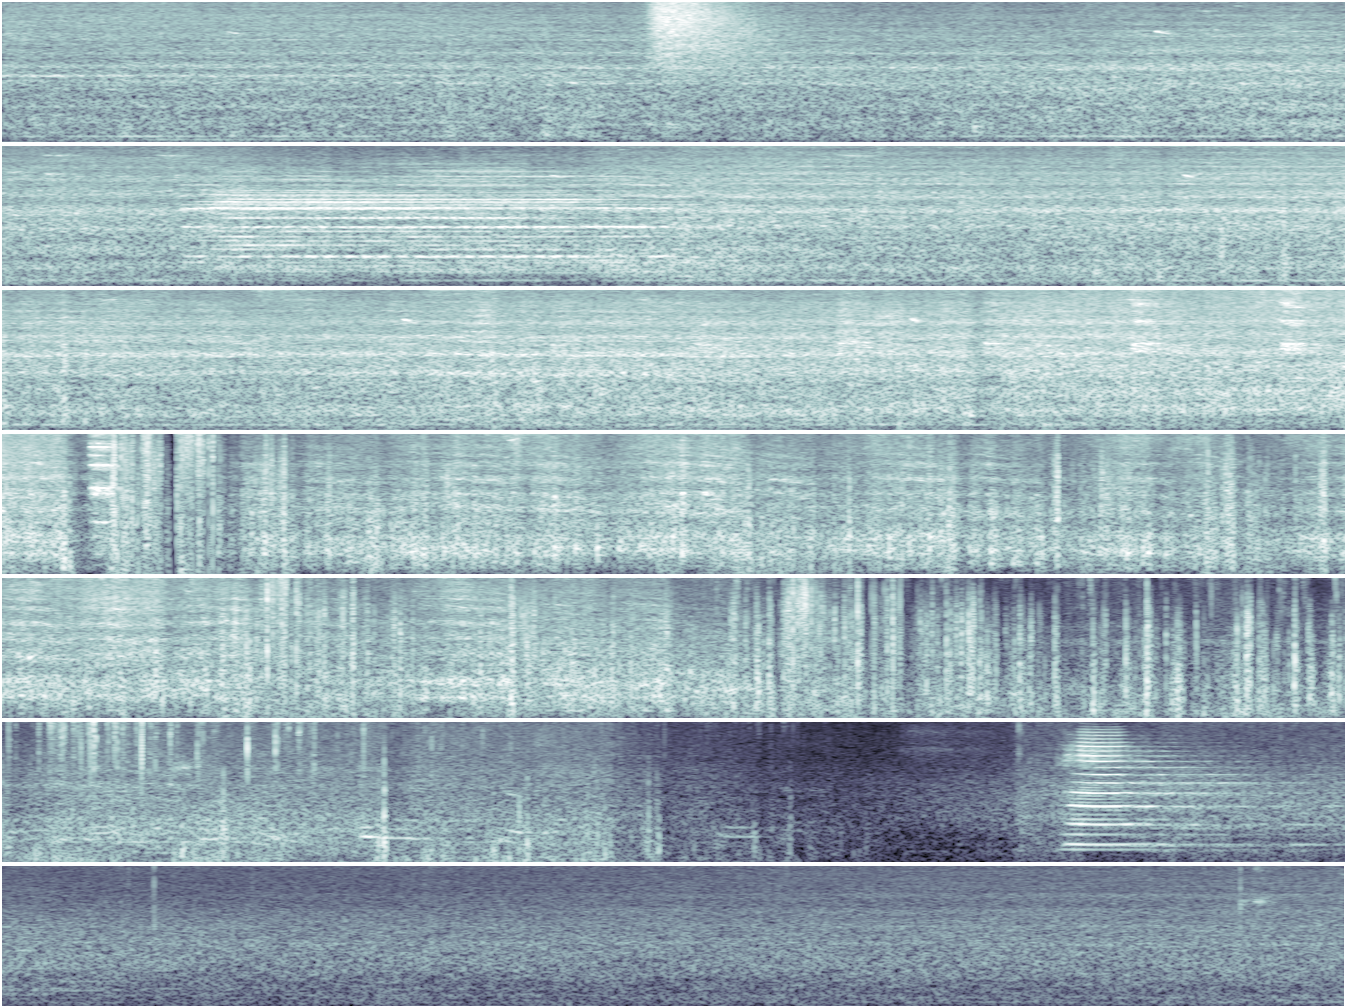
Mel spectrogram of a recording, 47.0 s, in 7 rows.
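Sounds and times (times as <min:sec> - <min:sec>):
train rumbling past: 0:00.0 - 0:47.0
train wheels clattering on rails: 0:11.8 - 0:36.0.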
